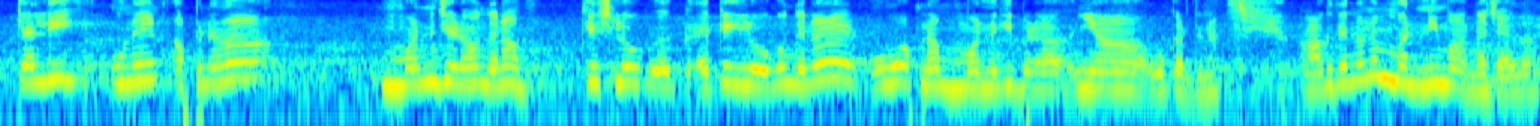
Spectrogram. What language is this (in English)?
Dogri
